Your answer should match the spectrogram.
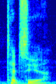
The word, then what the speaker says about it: Tetsuya: instagram film page the dance of cinema bruce tetsuya is that how i pronounce it your man absolutely correct yeah all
